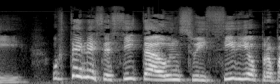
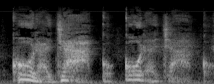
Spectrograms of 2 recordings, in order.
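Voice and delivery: awed whisper of the singer's name; whispered to himself; 10 dB quieter than usual. Acted. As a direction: savour the name in a soft whisper.

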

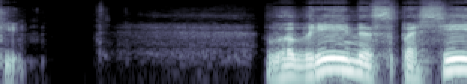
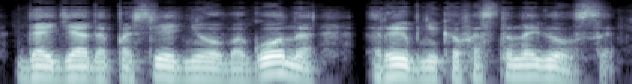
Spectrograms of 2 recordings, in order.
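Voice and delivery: plain reading voice

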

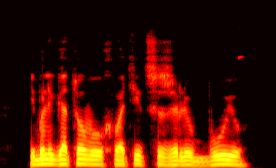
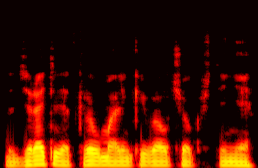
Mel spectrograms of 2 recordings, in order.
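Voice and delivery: usual speaking voice

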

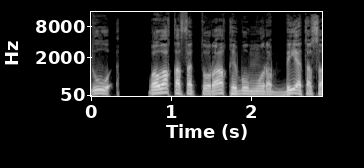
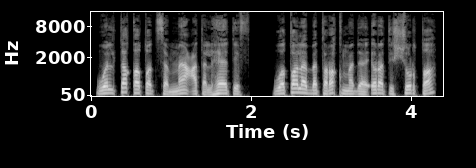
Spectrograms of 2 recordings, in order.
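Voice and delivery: ordinary delivery

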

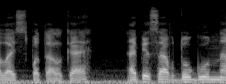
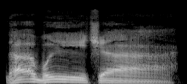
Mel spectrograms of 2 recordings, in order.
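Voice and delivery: very slow, drawn-out demon snarl; gloating demon; much slower than usual. Acted. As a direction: savour the word like a predator. Demon spots its prey.

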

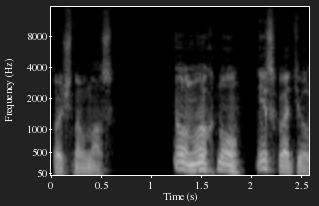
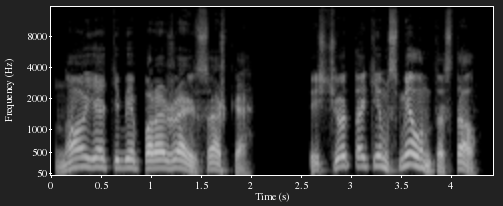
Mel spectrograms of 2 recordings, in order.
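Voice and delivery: put-on old man voice; 9 semitones higher, 4 dB louder than usual. A narrator's reading.

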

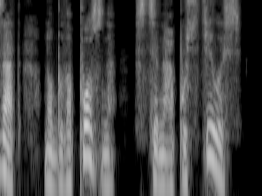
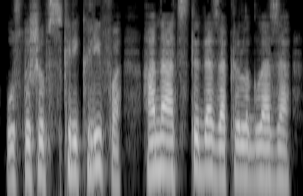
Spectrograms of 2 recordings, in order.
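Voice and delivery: ordinary delivery, nothing marked

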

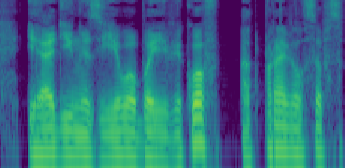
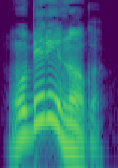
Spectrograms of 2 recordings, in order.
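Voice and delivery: raised but less forceful command; permitting order; 8 semitones higher, 5 dB louder than usual. A narrator's reading. Gangster letting his henchman ease off, permitting. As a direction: grant it as a brief order. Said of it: "разрешил Митя".

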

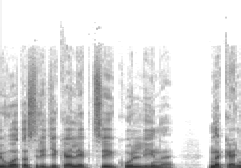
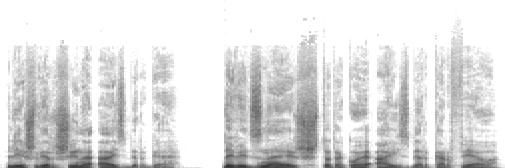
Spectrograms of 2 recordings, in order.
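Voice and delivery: low, hushed villain voice; quiet, low-pitched sinister explanation; Molokh, composed heretic; 7 semitones lower, 4 dB quieter than usual. Acted. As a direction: speak low and soft, in measured confidence. Molokh speaks quietly to Orfeo.

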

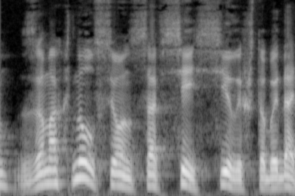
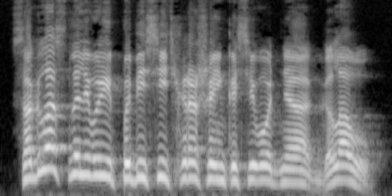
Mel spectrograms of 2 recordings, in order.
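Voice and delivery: raised, high-pitched rallying question; rousing proposal; 8 semitones higher, 3 dB louder than usual. A narrator's reading. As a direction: stir the gang up for mischief. Levko incites lads to prank. (задорный призыв повышенным голосом)

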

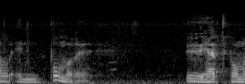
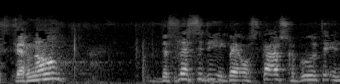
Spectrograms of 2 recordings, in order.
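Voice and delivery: calling out; 9 semitones higher than usual. Acted. Prince calls his servant to fetch the wine, raised call. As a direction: summon him from across the room.

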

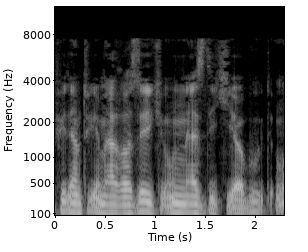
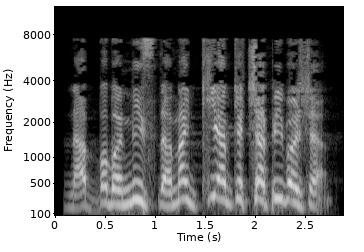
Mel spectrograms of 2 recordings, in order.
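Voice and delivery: much higher, louder frantic denial; desperate denial; 9 semitones higher, 7 dB louder than usual. Acted. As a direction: plead while being hit. Beaten man denying.

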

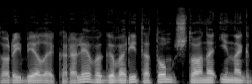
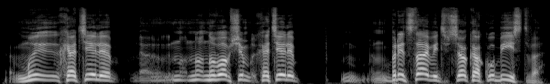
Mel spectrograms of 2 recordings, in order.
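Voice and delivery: awkward confession; 9 semitones higher than usual. A narrator's reading. Boy confesses prank, embarrassed.

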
